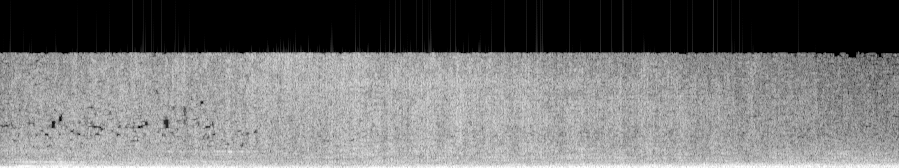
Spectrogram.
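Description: Diesel-hauled train passing close by, a steady rushing rumble. Underneath runs a low drone that shifts to a new pitch twice, about three and a half and five and a half seconds in.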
